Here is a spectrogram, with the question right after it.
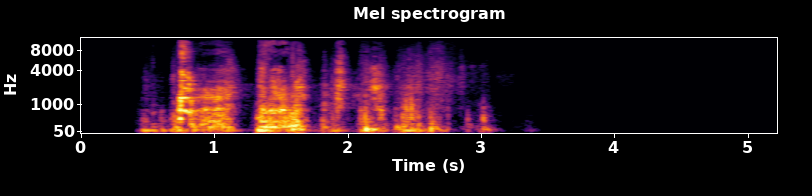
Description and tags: A little pug bark. He's a silly pug.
